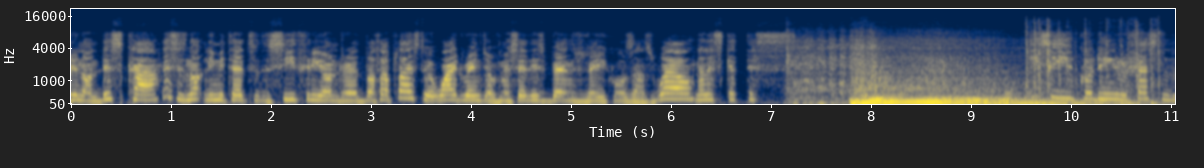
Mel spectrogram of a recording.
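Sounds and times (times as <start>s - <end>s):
car engine starting and running: 7.2s - 10.8s.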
